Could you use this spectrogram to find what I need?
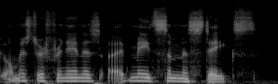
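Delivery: put-on sobbing voice. Retelling what a distressed girl said to him, imitating someone sobbing. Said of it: "And she starts sobbing".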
